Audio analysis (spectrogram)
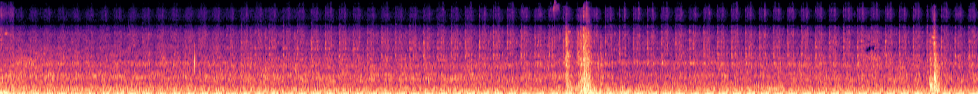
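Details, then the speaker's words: Box truck with low compression, being run on Engine Restorer additive: a loping, uneven idle with beats dropping out every few seconds and an irregular chuff, missing badly at idle. "Is that more than it did the day you were at the... I think it ran a lot like this. Yeah, I mean, she's missing pretty good."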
